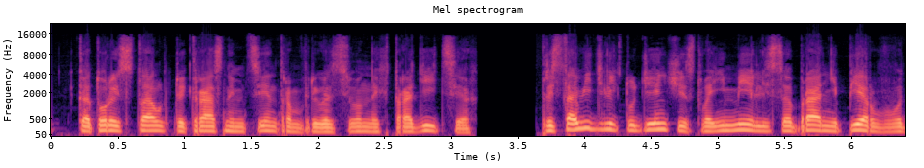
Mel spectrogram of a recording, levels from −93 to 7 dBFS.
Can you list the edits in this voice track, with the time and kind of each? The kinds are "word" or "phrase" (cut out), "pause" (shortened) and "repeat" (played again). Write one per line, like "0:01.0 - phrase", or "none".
0:01.9 - word
0:04.3 - word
